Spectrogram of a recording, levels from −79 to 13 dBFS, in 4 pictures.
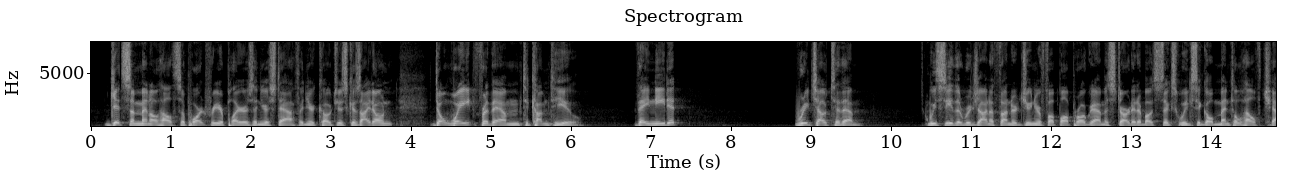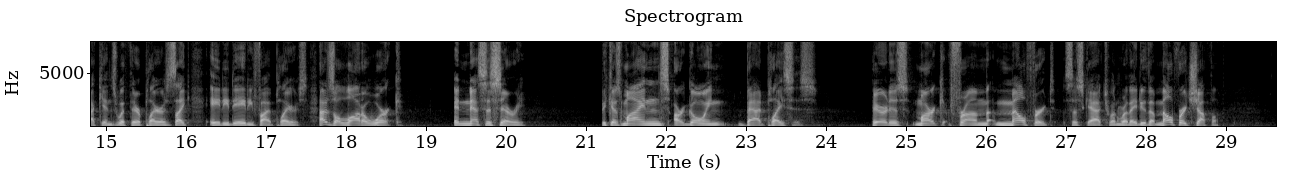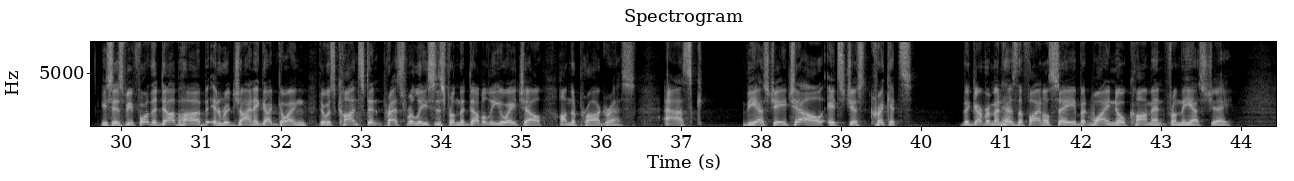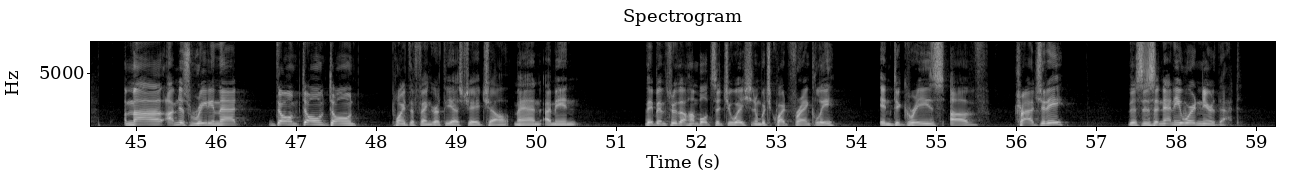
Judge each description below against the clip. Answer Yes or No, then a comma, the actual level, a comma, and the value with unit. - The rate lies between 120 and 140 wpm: No, average, 165 wpm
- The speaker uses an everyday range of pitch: Yes, average, 4.5 semitones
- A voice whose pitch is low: Yes, low, 130 Hz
